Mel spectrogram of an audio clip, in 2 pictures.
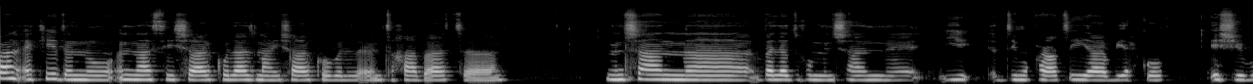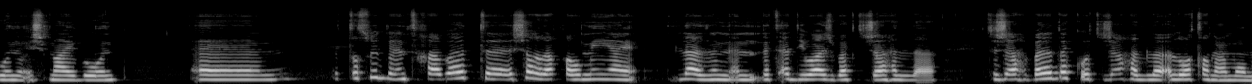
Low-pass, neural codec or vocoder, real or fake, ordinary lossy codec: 14.4 kHz; none; real; AAC, 64 kbps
